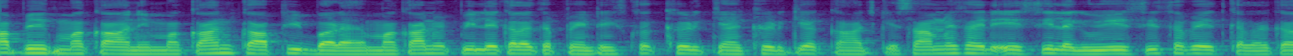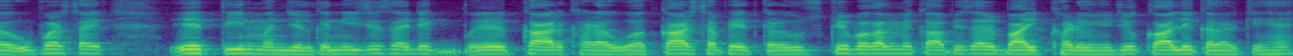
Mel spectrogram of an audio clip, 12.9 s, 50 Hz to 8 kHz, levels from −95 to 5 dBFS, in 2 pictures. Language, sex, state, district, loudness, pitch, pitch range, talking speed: Hindi, male, Bihar, Saharsa, -19 LUFS, 150 Hz, 140-155 Hz, 305 wpm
